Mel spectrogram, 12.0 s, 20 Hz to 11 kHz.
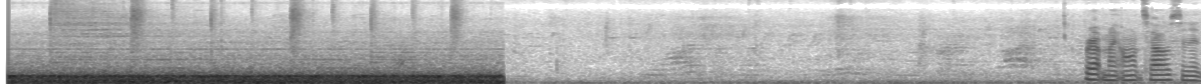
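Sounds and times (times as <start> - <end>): jet engine and airflow rumble: 0.0 - 5.1.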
